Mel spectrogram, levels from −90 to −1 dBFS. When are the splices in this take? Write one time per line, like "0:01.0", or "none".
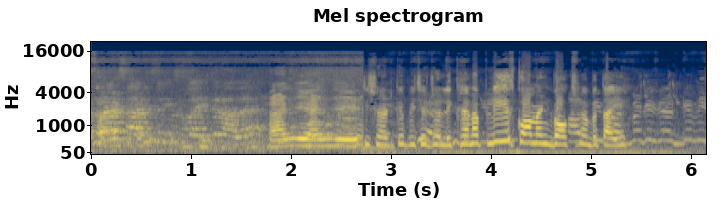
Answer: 0:02.7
